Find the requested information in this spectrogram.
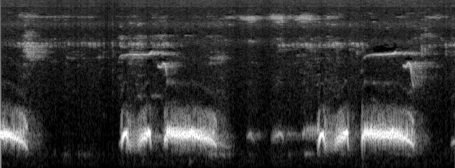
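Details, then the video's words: Tekukur, the spotted dove, cooing at a decoy-trapping spot in an oil palm plantation; two full phrases of a quick two-note lead-in and a prolonged coo, about two seconds apart, with faint high whistles. "DAPET TARGET TEKUKUR TERBAIK, SUARA KOMPLIT DAN JAGO TARUNG"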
